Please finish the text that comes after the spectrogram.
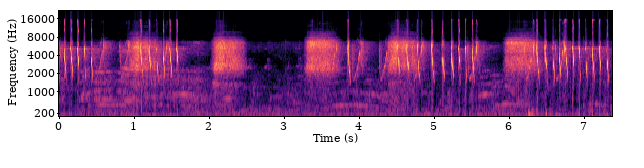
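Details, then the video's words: Actively singing bar-winged prinia giving runs of rapid, sharp high ticks broken by short harsh buzzing bursts, the two elements trading back and forth several times. "CIBLEK GACOR DORRRR!!!"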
